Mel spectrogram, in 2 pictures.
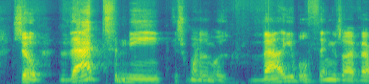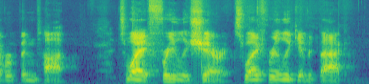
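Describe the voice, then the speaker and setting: A man's voice sits at medium pitch, bright and sharp, with an animated tone and vocal fry. At a moderate pace, it swings very widely in pitch and greatly in loudness. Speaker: voice and messaging coach. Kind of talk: live coaching conversation. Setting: live stream.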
